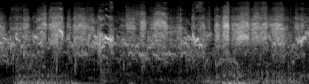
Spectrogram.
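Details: Aviary colony of Australian budgie parakeets, many birds chattering together in a thick wash of high, scratchy chirps and squeaks with brief sharper peeps, constant and overlapping.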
